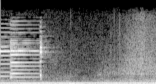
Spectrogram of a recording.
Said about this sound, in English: I thought I had it on silent.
